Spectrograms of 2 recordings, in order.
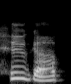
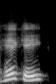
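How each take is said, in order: First: The word is said like 'hooga'. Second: The word is said like 'higgy'. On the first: The speaker calls it right. "but no, it's pronounced Huga" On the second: The speaker calls it wrong. "which we might think is the term"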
